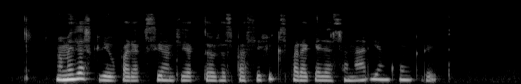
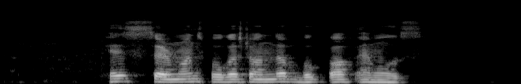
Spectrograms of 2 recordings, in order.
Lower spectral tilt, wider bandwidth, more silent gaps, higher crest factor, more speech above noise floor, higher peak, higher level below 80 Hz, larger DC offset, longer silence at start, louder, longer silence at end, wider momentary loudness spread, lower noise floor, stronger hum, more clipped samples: about the same, -7 dB/octave vs -7.5 dB/octave; first, 11.5 kHz vs 8.2 kHz; neither; about the same, 18 dB vs 18 dB; second, 41 dB vs 55 dB; about the same, -10 dBFS vs -8 dBFS; second, -74 dBFS vs -56 dBFS; neither; second, 0.25 s vs 1.1 s; second, -28 LUFS vs -23 LUFS; second, 0.85 s vs 1.15 s; first, 17 LU vs 6 LU; second, -68 dBFS vs -78 dBFS; neither; neither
